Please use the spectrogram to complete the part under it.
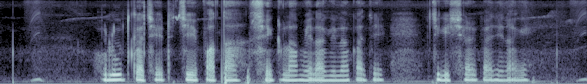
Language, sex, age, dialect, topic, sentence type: Bengali, male, 31-35, Rajbangshi, agriculture, statement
